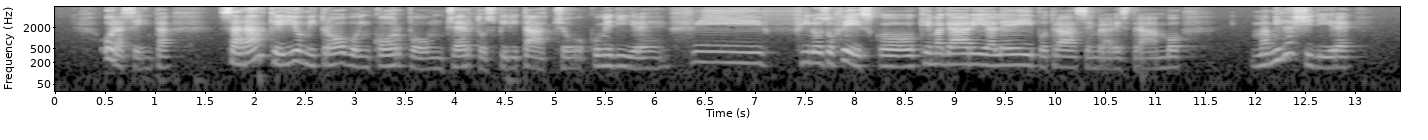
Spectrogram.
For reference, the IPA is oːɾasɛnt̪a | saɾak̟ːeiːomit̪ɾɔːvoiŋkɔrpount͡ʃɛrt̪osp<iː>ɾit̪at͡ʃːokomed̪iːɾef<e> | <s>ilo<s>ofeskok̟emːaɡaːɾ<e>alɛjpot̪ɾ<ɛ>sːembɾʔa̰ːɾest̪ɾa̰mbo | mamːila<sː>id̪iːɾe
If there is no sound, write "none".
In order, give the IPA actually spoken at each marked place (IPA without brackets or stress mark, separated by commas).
i, i, f, z, i, a, ʃː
